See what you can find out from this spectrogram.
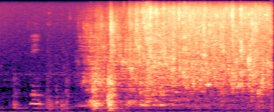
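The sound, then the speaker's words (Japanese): A toilet flushes: loud rushing, gurgling water starts after about a second and keeps pouring steadily to the end. “じゃあちょっと流しますよ。音うるさいですよ。”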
